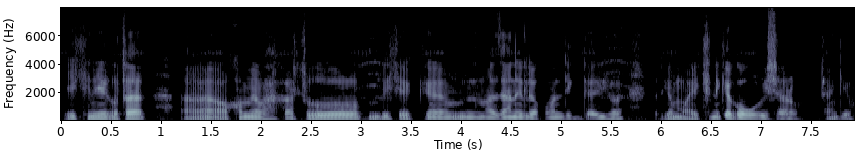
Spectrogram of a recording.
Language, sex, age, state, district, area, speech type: Assamese, male, 60+, Assam, Golaghat, urban, spontaneous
